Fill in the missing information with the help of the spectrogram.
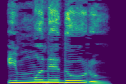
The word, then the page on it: ಇಮ್ಮೊನೆದೋರು: Kannada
